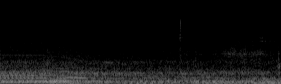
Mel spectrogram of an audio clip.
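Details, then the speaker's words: 2011 Chevrolet Equinox, code P2135 throttle body correlation, also pedal correlation and 5 V reference P0697 codes: shaking steady low rumble that won't pick up with pedal floored; reduced power mode, sounds like half running. "it's definitely running in reduced power sounds like only half of us running"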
